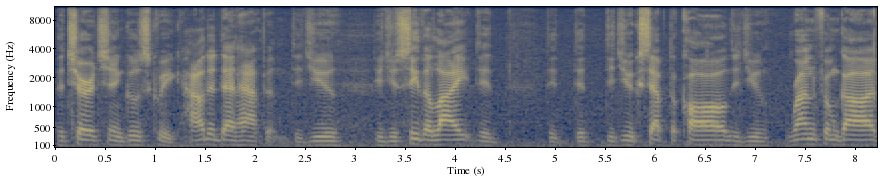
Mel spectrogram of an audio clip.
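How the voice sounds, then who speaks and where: This man's pitch is fairly low. His intonation stays monotone and flat. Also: fairly slow pace. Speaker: museum programs manager. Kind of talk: interviewer questions.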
